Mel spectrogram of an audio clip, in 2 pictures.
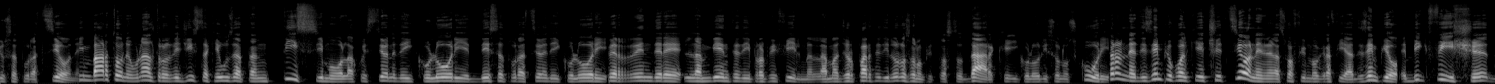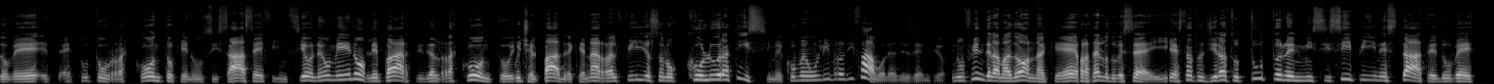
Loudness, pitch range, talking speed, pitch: -29 LUFS, 140-185 Hz, 215 wpm, 155 Hz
